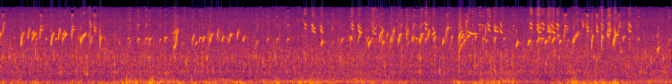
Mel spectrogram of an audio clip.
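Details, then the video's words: High twittering goldfinch song near a waterfall: a brisk chatter of short notes that thickens into dense runs during the second half, carried over a steady background of rushing, splashing water. "in the waterfall stimulates goldfinch and water drops"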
